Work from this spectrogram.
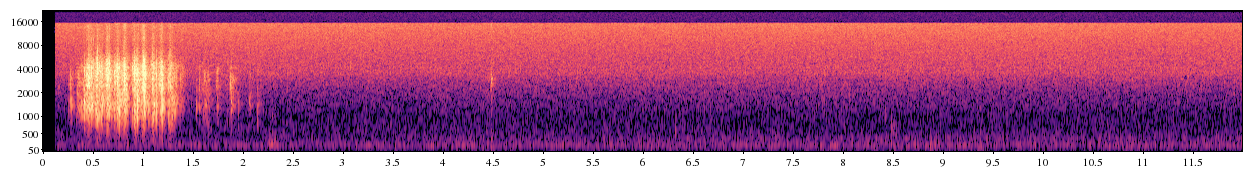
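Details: A short burst of crinkling and scratching indoors in a small room, then near silence with faint room hum and one soft tap, and no animal call.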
